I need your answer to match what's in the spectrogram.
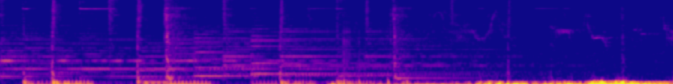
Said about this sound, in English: While the birds are twitting, tweeting, whatever you want to say, making a nice little sound here, the waters of the Indian Ocean are lapping on the sandy, sandy beach.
